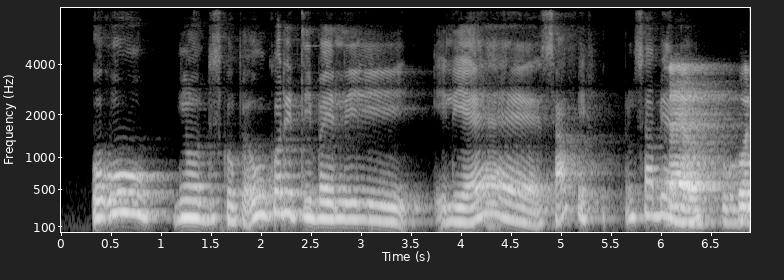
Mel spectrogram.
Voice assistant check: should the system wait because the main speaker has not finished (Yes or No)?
No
